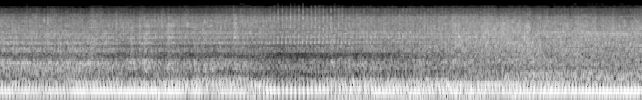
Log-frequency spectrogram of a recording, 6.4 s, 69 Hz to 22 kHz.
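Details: Toro 521 snowblower started after replacing a blown drive belt; new belt nice and tight. Small single-cylinder engine holds a steady, even, fast beat with no squeal or slapping; runs smooth and healthy.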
